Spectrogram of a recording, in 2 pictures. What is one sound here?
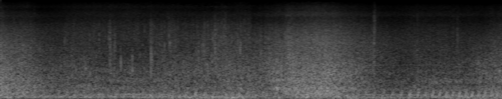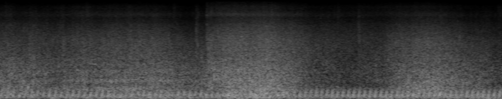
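Small waves wash up and break on the shore, swelling and fading.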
